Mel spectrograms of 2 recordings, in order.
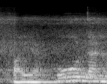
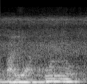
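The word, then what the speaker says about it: فيكونَ: Jadi hatmun nasab ini dibacanya fayakuna, bukan fayakunu, sebab sesudah apa namanya nahi.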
